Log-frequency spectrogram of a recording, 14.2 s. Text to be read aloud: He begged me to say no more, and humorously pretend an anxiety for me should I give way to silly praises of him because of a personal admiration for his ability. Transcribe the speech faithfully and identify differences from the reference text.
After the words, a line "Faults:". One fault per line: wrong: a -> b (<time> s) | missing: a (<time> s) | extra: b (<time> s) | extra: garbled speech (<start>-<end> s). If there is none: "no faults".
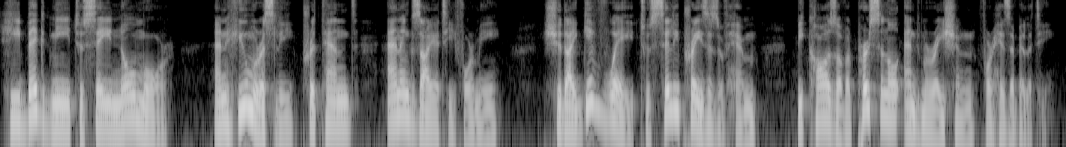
He begged me to say no more, and humorously pretend an anxiety for me should I give way to silly praises of him because of a personal admiration for his ability.
Faults:
no faults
